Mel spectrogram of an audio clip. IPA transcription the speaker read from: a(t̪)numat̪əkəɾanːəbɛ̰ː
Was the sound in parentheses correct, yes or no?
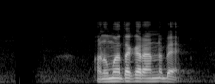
no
